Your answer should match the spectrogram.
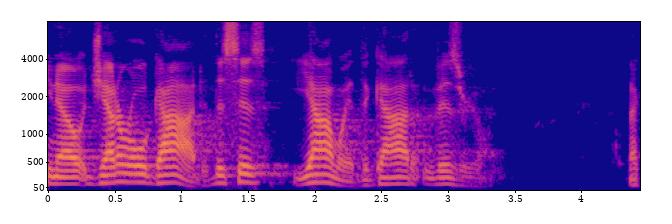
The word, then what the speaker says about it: Yahweh: Specifically, it's the four letters, YHWH, and you pronounce it Yahweh.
